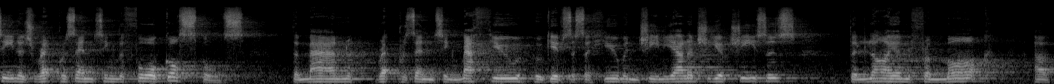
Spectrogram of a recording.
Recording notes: at Great St Mary's, the University Church, Cambridge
